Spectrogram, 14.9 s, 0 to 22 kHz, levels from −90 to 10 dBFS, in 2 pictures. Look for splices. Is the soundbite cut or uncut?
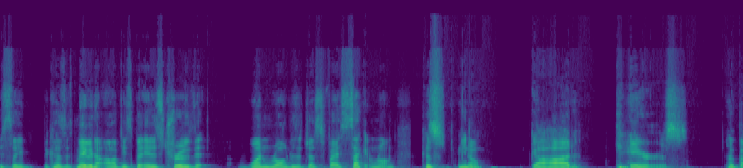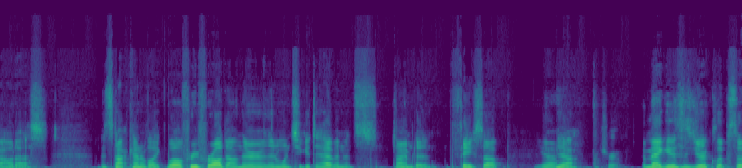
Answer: cut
